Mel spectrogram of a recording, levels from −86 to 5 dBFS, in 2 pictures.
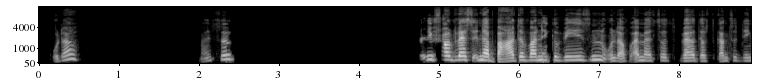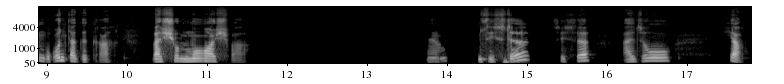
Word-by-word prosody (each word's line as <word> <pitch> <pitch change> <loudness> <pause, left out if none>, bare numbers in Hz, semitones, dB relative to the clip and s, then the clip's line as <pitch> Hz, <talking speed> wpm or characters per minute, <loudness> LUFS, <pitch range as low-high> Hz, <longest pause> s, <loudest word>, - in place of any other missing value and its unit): oder? 255 - -3 1.5
Meinste? 270 +2 -4 2.4
Stell 255 - +1
dir - - -6
vor 250 0 +6
du 230 - -6
wärst 240 -1 +8
in 235 - +1
der 220 - +10
Badewanne 215 +7 +5
gewesen 225 +2 -2
und 180 0 -4
auf 155 - 0
einmal 195 -1 0
ist 195 - -14
das 195 -1 -6
wäre 180 +2 +2
das 175 -1 -7
ganze 190 +4 -6
Ding 185 -2 -10
runtergekracht, 165 -3 -7 0.4
weil's 150 +1 +1
schon 165 -2 +1
morsch 160 0 -2
war. 100 0 -22 2.3
Ja, 120 0 -18 0.5
siehste, 140 - -6 0.3
siehste, 180 +8 -7 0.4
also 180 +6 -7 0.7
ja. - - 0
185 Hz, 100 wpm, -26 LUFS, 160-220 Hz, 2.4 s, der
